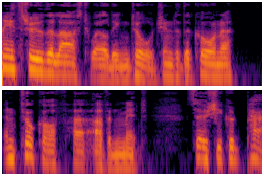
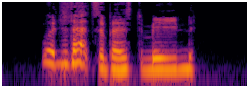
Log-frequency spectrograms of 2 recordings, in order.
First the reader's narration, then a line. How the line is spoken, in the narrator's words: Violet said miserably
